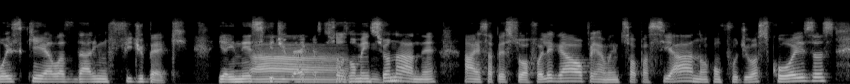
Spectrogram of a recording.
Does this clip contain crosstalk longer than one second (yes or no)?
yes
